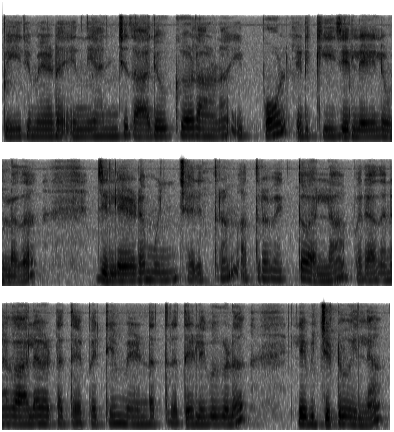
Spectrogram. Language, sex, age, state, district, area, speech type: Malayalam, female, 30-45, Kerala, Idukki, rural, spontaneous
